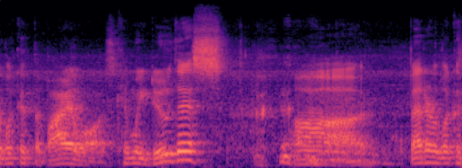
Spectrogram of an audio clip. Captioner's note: attendee chuckling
